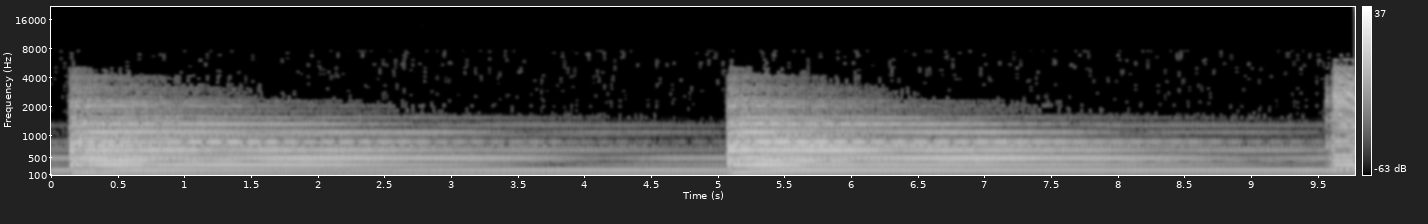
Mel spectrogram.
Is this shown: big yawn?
no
